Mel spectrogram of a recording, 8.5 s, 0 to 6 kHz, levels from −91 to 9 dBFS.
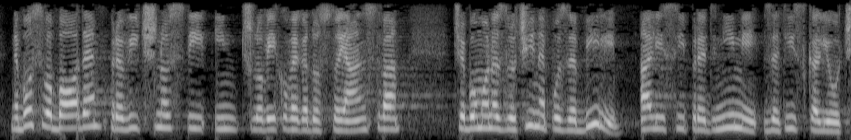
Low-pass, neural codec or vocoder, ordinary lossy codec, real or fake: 5.4 kHz; none; none; real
